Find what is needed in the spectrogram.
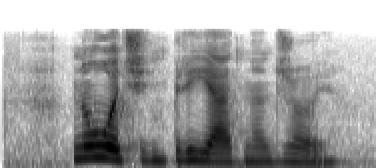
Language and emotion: Russian, positive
